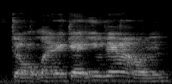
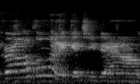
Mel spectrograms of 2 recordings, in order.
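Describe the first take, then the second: First: It is said in a stern, heavy way. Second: It is said in a light, casual way.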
